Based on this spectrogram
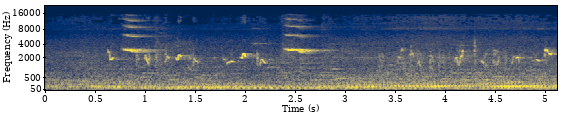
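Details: Sooty-headed bulbul youngster rehearsing its song: sparse, uneven chirps and a couple of clearer whistled notes, separated by pauses, over a persistent deep rumbling background.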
